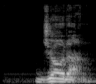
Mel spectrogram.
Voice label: "jodan", basic japanese words; Basic Japanese Terms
